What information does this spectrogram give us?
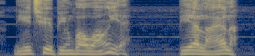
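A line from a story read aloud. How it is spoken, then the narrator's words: Low, grave voice. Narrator (Chinese): 罗晨沉声的道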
